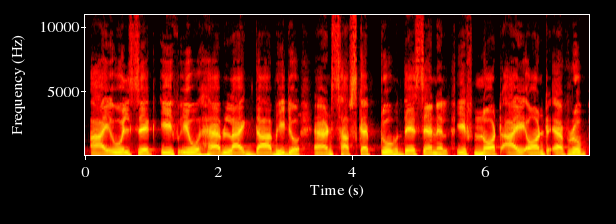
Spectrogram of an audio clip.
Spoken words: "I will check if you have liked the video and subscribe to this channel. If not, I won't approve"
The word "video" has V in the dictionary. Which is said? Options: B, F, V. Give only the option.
B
